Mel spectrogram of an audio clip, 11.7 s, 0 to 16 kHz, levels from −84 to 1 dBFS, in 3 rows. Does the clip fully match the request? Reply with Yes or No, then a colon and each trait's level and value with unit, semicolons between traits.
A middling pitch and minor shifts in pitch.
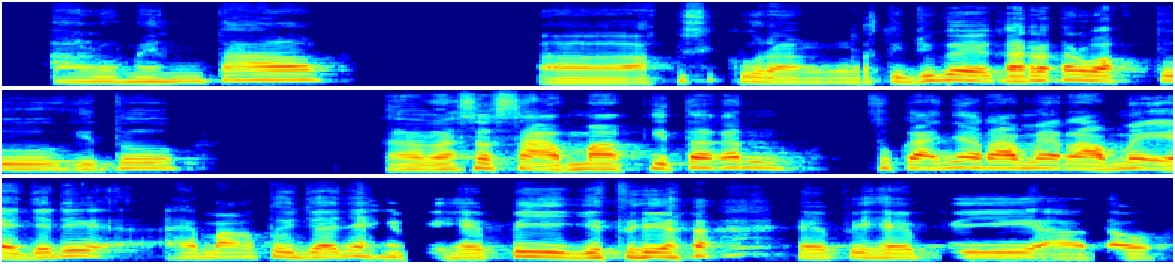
No: medium, 155 Hz; average, 3.4 semitones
